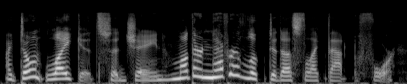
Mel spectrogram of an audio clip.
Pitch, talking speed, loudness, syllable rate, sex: 250 Hz, 205 wpm, -18 LUFS, 5.1 syllables/s, female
